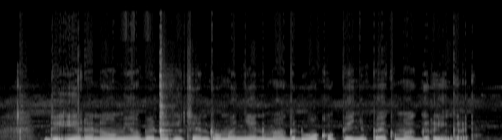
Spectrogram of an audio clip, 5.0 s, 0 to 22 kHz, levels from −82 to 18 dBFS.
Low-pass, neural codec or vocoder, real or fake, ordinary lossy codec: 19.8 kHz; none; real; Opus, 32 kbps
